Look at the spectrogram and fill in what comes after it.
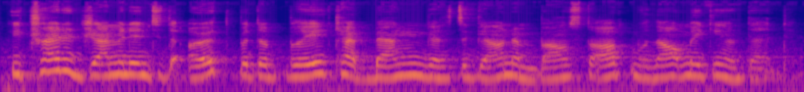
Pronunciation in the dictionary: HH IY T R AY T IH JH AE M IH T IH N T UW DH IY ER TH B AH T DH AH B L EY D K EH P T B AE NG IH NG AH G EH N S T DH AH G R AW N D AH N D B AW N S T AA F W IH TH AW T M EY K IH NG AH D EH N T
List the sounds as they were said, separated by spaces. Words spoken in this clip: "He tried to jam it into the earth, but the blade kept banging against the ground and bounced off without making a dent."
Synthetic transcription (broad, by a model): HH IY T R AY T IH JH AE M IH T IH N T UW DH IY ER TH B AH T DH AH B L EY D K EH P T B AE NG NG AH G EH N S T DH AH G AW N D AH N B AW N S T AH P W IH TH AW T M EY K IH NG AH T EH N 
